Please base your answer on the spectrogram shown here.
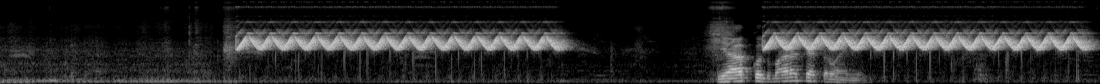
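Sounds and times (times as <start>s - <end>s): motorcycle alarm siren warbling: 2.4s - 5.8s, 7.6s - 11.0s.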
